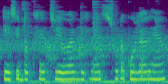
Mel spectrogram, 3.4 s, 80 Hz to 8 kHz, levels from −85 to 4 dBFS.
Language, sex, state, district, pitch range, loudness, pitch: Hindi, female, Maharashtra, Gondia, 245-255 Hz, -14 LUFS, 255 Hz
